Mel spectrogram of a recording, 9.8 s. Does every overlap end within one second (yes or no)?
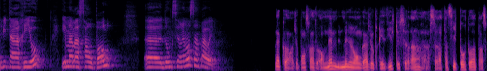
yes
